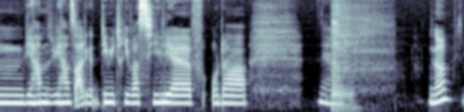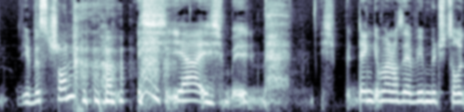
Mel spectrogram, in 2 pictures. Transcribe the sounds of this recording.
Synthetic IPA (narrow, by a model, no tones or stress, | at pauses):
nviːɐɦaːbm̩viːɐɦaːm̩sʔa̰lədimitʁ̥ivaziːljɛfʔoːdɐ | nəiːɐvɪstʃoːn | ɪçjaːɪç | ʔɪçd̥ɛŋkəʔɪmɐnɔχz̥eːɐveːmyːtɪçt͡suʁʏ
